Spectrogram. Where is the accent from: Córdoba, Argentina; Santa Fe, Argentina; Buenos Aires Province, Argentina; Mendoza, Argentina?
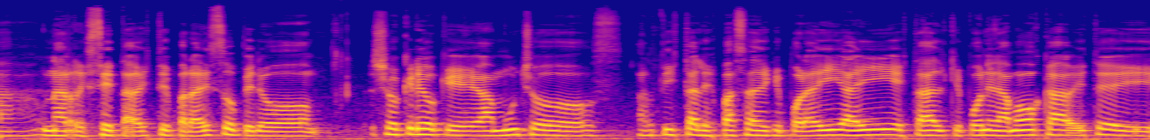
Buenos Aires Province, Argentina; González Catán; yo soy González Catán, viste, yo me crié en González Catán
